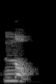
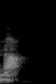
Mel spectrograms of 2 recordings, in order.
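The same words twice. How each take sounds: First: British "not" with a rounded o; British short-o "not"; British pronunciation. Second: American "not" with an open "ah"; American unrounded vowel in "not"; American pronunciation. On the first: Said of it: "英国人都说not". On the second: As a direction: say "not" as "naht", American style. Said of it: "美音O变成啊". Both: Shown as a demonstration.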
